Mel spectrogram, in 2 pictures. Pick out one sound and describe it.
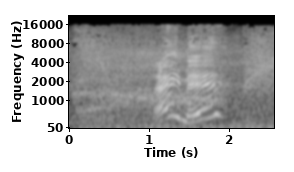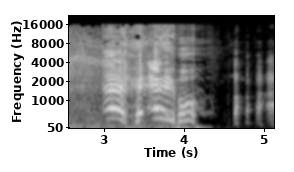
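A young man shouts loudly with excitement close by.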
